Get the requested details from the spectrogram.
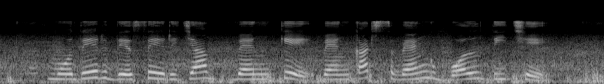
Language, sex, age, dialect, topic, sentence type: Bengali, female, 18-24, Western, banking, statement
